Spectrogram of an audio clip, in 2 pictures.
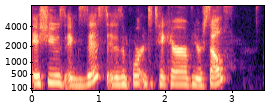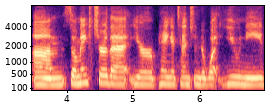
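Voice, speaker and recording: This woman has an unremarkable speaking voice at medium pitch. She talks at a moderate pace with fairly even intonation. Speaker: workplace wellness presenter. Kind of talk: presentation.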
